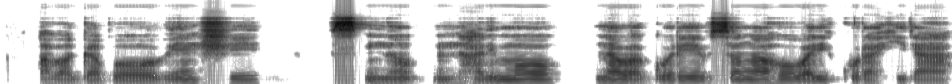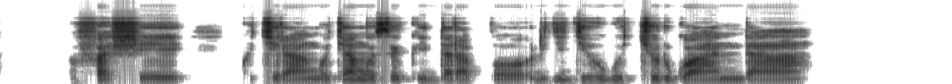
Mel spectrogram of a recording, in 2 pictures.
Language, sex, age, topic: Kinyarwanda, male, 25-35, government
